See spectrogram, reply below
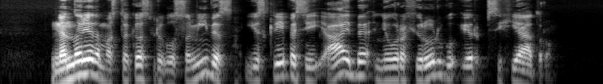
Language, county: Lithuanian, Kaunas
